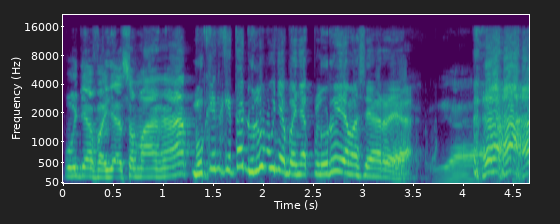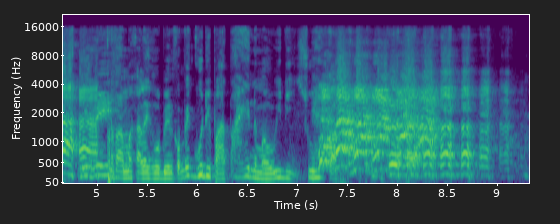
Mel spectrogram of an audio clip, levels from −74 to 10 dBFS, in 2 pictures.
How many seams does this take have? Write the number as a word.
one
